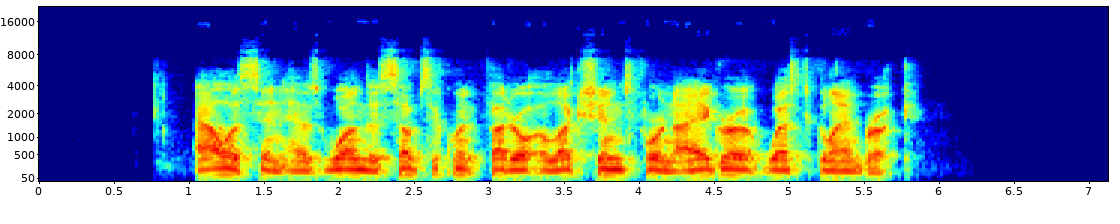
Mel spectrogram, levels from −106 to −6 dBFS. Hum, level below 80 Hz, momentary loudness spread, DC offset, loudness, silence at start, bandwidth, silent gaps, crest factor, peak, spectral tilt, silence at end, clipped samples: none; -58 dBFS; 6 LU; under 0.1%; -20 LUFS; 1.05 s; 8 kHz; none; 18 dB; -4 dBFS; -5.5 dB/octave; 1.35 s; under 0.1%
